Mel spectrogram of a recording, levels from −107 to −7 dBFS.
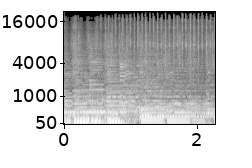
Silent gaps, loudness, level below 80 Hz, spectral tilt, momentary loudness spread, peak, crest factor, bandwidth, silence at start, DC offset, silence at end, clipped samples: none; -14 LUFS; -22 dBFS; -6 dB/octave; 4 LU; 0 dBFS; 12 dB; over 20 kHz; 0 s; under 0.1%; 0 s; under 0.1%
